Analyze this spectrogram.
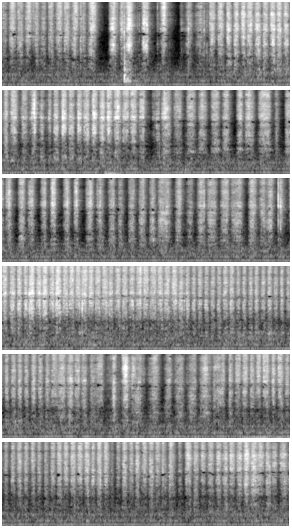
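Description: Sandpaper rubbed by hand over the leather toe box of a sneaker. It makes a continuous run of quick back-and-forth scratching strokes that roughen the surface before painting.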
